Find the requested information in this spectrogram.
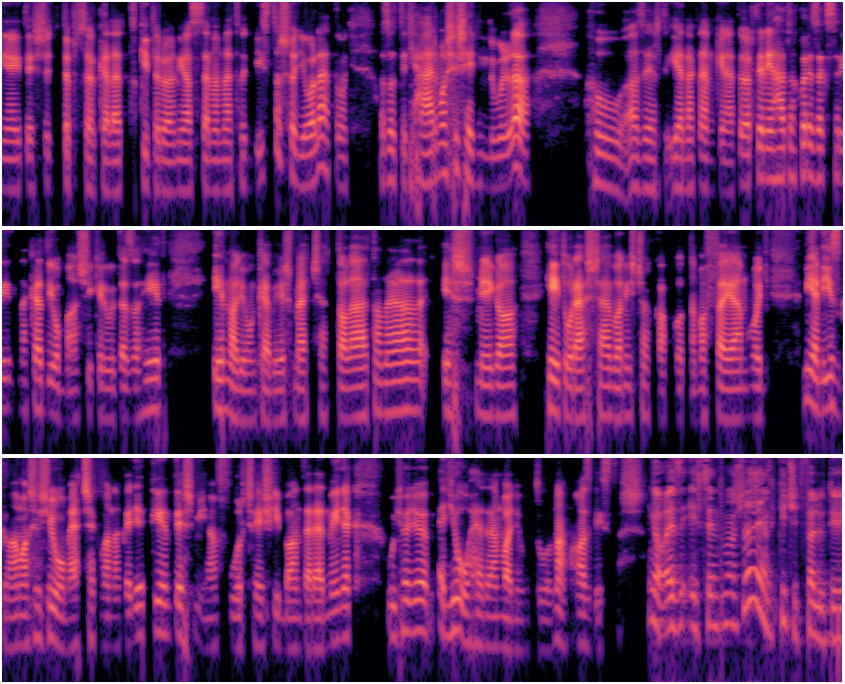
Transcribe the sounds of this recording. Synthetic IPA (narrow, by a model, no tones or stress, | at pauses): eːɲɛjit̪eːʃɛc̚t̪øpsørkɛlːɛt̪ːkit̪øɾølniɒsɛmɛmɛt̪ho̞ɟ̚bist̪o̞ʃho̞ɟjoːlːaːt̪omoɒzo̞t̪ːɛɟhaːrmɒʃeːʃɛɟnulːɒhuːɒzeːrt̪ijɛnːɛknɛmkeːnɛt̪ørt̪eːnːiɦat̪ɒkːo̞ɾɛzɛksɛɾint̪̚nɛkɛd̪jo̞bːɒnʃikɛɾylt̪ɛzɒɦeːt̪eːnːɒɟo̞ŋkɛveːʃmɛt͡ʃːɛt̪ːɒlaːlt̪ɒmɛleːʃmeːɡɒheːt̪oːɾʔaːʃaːbɒniʃt͡ʃɒkːɒp̚ko̞t̪ːɒmɒfɛjɛmɦo̞ɟmijɛnizɡɒlmɒʃeːʃjoːmɛt͡ʃːɛkʋɒnːɒkɛɟeːp̚keːnt̪eːʃmijɛɱfurt͡ʃɒeːʃhibɒnt̪ɛɾɛd̪meːɲɛkuːcho̞ɟøɛɟjoːɦɛt̪ɛɱvɒɟuŋk̚t̪uːlnɒɒ̰zbist̪o̞̥ʃjoːɛzeʃsɛɾint̪ɛmnoʃɛɛnkit͡ʃit̪fɛlyt̪eː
